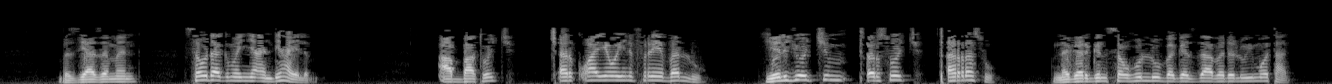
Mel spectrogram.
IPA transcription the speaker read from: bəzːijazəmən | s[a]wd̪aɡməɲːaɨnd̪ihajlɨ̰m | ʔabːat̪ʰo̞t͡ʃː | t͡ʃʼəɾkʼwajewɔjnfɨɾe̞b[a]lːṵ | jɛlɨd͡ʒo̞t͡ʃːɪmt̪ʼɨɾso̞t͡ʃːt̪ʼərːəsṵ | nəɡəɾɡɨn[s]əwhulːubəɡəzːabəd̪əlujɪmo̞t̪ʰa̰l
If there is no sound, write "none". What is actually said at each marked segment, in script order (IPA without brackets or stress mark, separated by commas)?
ə, ə, s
